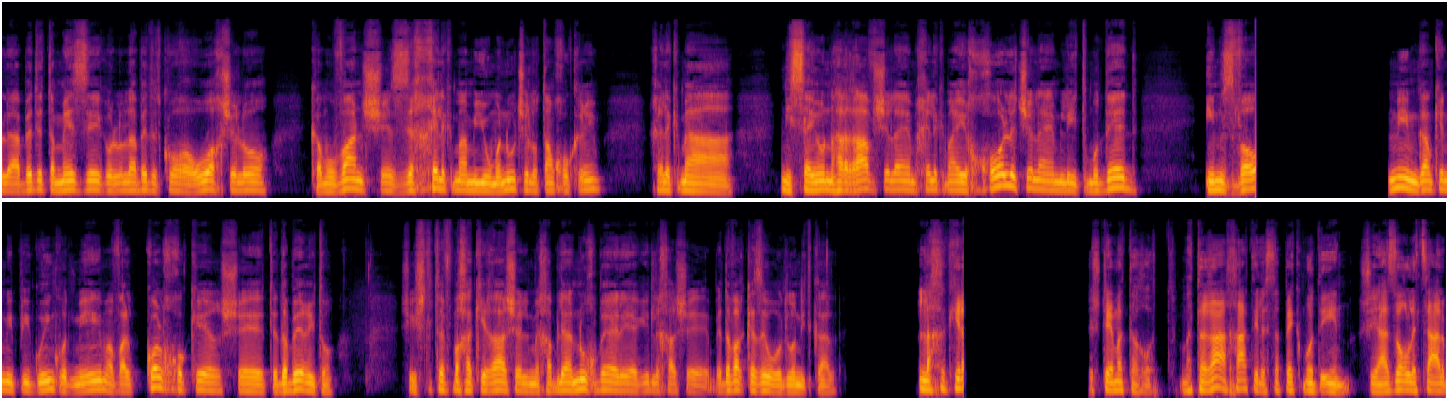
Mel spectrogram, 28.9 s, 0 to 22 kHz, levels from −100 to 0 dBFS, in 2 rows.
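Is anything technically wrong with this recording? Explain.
Yes. There are two stream reconnects, at 12.54–13.90 s and 24.07–25.36 s. Each time the connection dropped and the player restarted its decoder mid-stream. The speech goes silent for 1.31 s and then 1.24 s, and resumes further on, skipping roughly a second and then about 0.7 s.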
